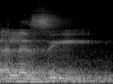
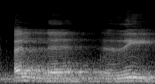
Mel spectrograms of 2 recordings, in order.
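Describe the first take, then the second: First: The z sound is said with a hiss. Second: The z sound is voiced with no hiss. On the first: The speaker calls it wrong. "jangan diucapkan dengan desis, bukan allazi" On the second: The speaker calls it right. "tidak ada desis"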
